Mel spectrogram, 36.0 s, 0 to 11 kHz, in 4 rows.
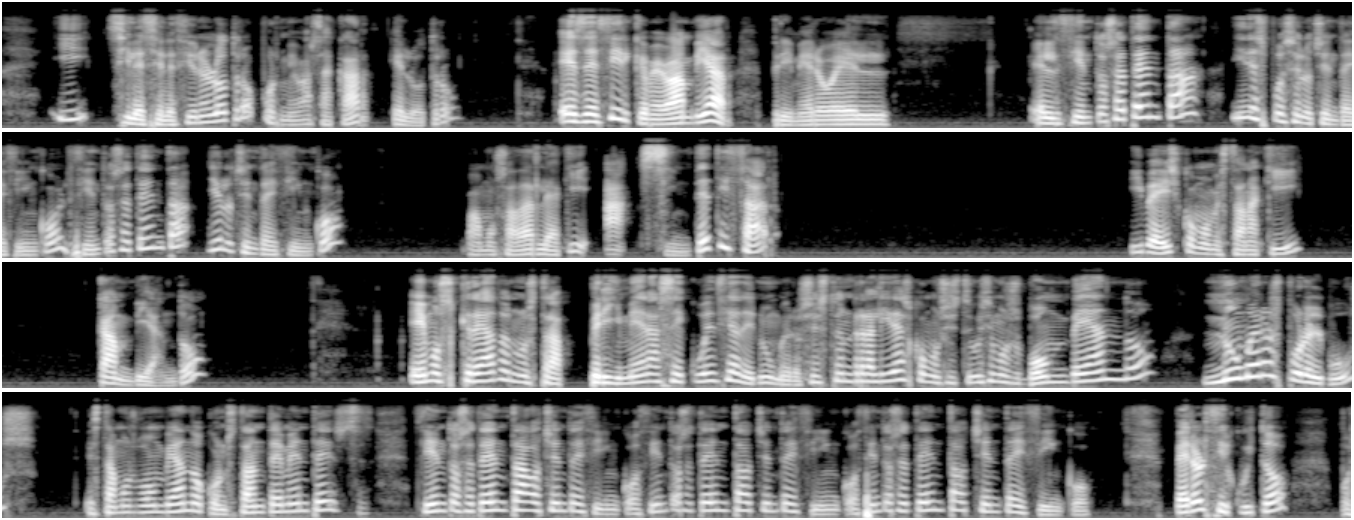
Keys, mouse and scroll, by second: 12.0 ctrl+u.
